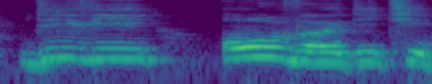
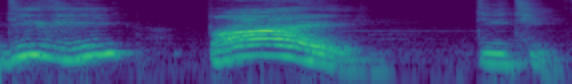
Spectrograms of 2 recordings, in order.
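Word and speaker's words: dv/dt: we do not pronounce dv over dt no we do not pronounce like that we say dv by dt okay so this fraction line we pronounce by dv by dt and this label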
